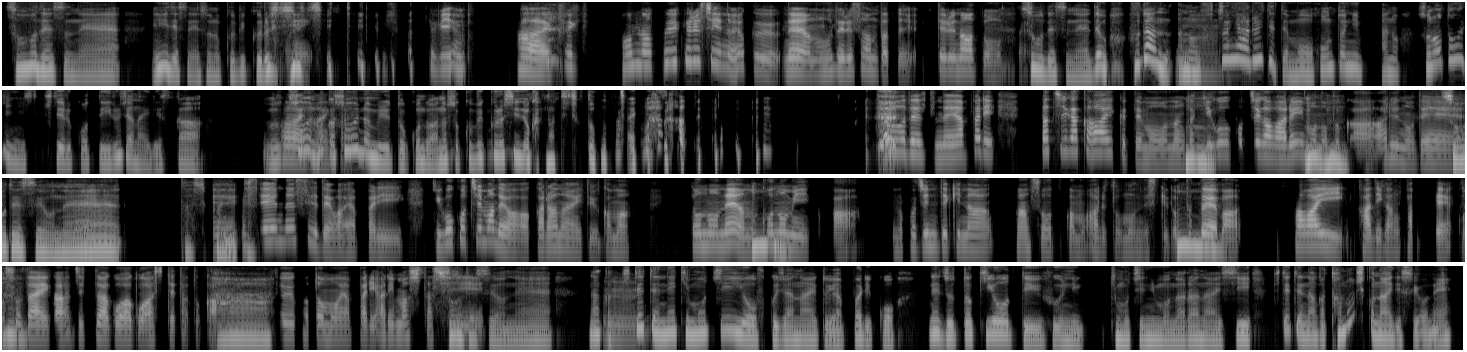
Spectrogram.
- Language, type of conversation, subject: Japanese, podcast, SNSは服選びにどのくらい影響しますか？
- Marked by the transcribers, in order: laughing while speaking: "苦しいしっていう"; tapping; other background noise; chuckle; laughing while speaking: "苦しいのかなってちょっと思っちゃいますよね"; laugh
